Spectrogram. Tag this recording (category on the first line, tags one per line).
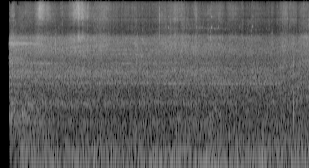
Soundscapes > Urban
recording
Tampere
